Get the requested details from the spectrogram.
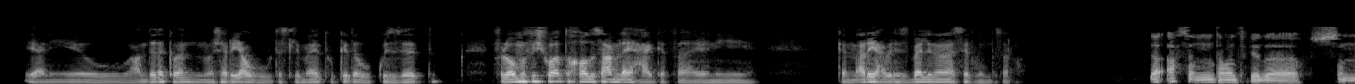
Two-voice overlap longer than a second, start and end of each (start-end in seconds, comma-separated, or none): none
